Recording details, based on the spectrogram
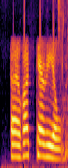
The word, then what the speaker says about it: Roch Thériault: Roch Thériault.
